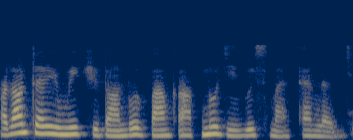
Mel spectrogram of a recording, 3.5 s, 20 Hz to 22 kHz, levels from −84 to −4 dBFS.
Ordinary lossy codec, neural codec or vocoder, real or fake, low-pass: MP3, 24 kbps; codec, 16 kHz, 0.5 kbps, FunCodec, trained on Chinese and English, 25 frames a second; fake; 7.2 kHz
